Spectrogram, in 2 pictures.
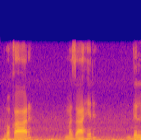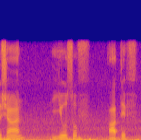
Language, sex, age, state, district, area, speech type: Urdu, male, 30-45, Delhi, South Delhi, urban, spontaneous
